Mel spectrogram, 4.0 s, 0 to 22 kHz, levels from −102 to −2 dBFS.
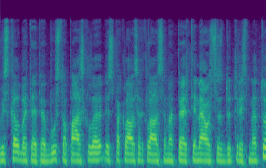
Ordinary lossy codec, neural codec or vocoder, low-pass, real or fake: AAC, 64 kbps; none; 14.4 kHz; real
